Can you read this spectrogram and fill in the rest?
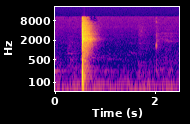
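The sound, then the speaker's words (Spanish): A single sharp open-hand slap, loud, with a brief ringing decay, followed by near silence and a tiny faint tick. “Una palmada es esto.”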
